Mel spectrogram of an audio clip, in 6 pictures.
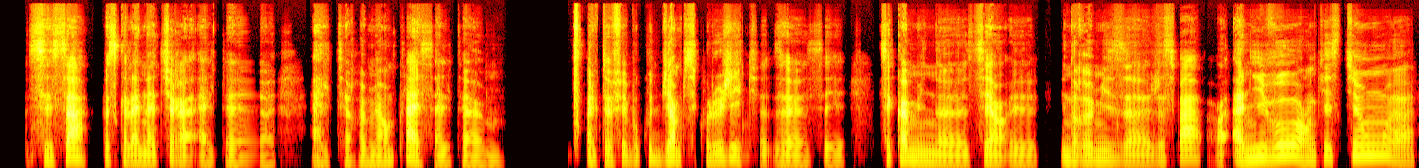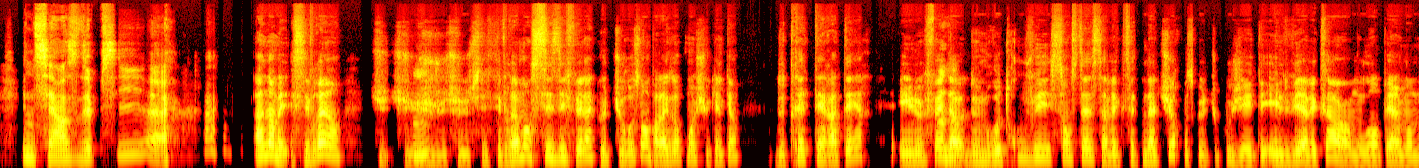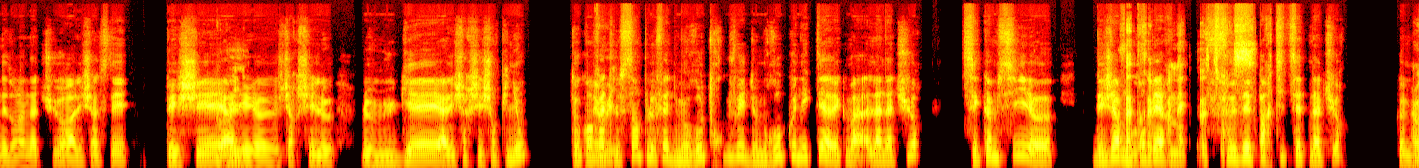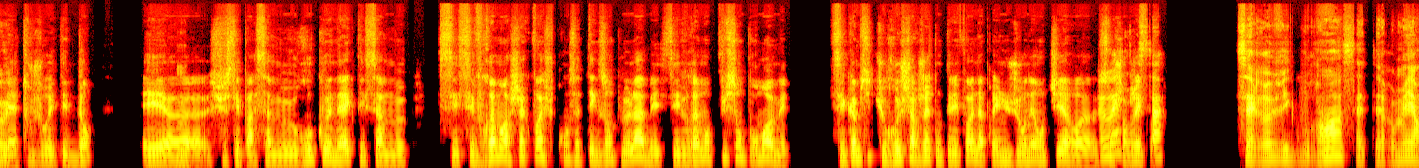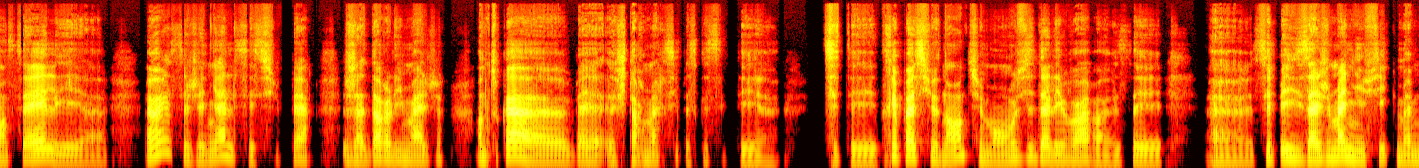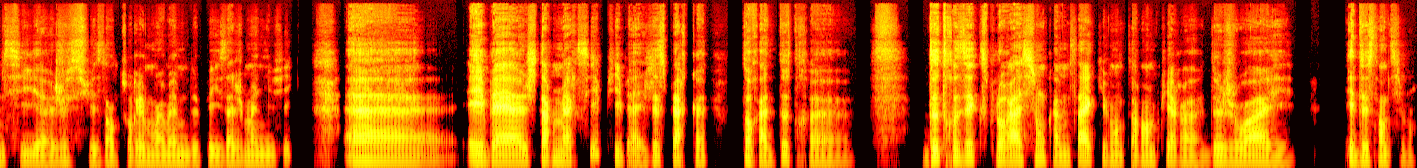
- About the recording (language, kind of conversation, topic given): French, podcast, Quand la nature t'a-t-elle fait sentir tout petit, et pourquoi?
- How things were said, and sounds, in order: stressed: "ça"; chuckle; stressed: "ces"; "revigorant" said as "revigourant"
